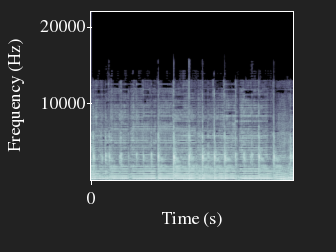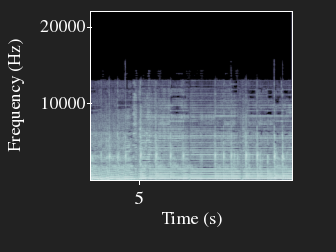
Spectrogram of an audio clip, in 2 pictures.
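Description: Instrumental Amazigh folk music: a violin held upright and bowed in a sustained, sliding melody, over the steady plucked strokes of a long-necked lute.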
